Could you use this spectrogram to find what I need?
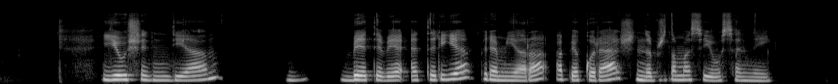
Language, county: Lithuanian, Kaunas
